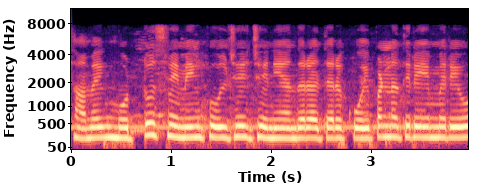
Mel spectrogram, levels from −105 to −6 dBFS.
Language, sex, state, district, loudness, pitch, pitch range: Gujarati, female, Maharashtra, Mumbai Suburban, -11 LUFS, 215 Hz, 205-220 Hz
